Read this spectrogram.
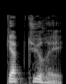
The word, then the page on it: capturer: francais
